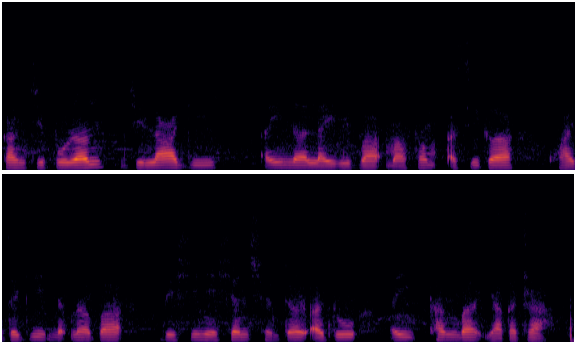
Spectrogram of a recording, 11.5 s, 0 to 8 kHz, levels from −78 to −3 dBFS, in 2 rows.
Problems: background sounds at intervals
